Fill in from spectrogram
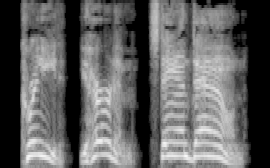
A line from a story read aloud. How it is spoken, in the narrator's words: Owen yelled after me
